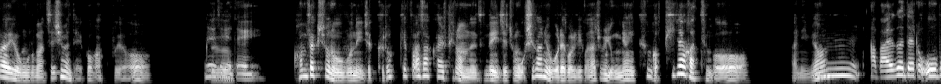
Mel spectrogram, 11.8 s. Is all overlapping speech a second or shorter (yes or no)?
yes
